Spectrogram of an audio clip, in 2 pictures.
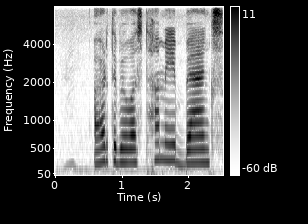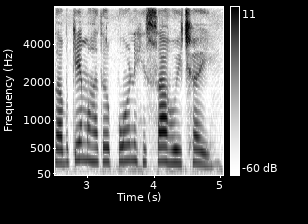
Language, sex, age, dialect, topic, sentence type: Magahi, female, 18-24, Western, banking, statement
